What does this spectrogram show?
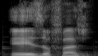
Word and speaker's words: œsophage: Pupille, pupille, qui représente la prononciation la plus correcte mais aujourd'hui rarement usitée. Osciller, osciller. Œsophage, ésophage.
